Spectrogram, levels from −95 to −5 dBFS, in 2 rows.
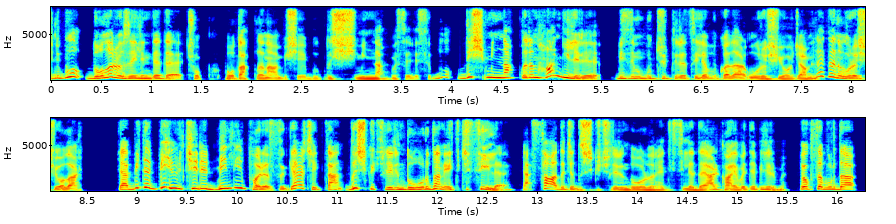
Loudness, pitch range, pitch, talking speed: -20 LUFS, 150-235 Hz, 175 Hz, 190 wpm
